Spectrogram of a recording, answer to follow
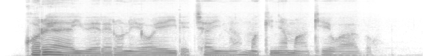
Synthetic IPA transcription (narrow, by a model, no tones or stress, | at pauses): kʰɔɾɛajaiðɛɾɛɾɔnejɔjɛiɾɛt͡ʃainamakiɲamakʰewaðɔ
